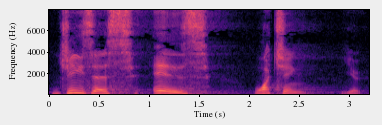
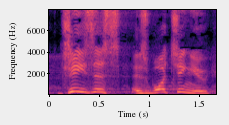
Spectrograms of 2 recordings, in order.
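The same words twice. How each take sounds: First: Pastor's slow, grave punchline; slow solemn warning. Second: High, squawky parrot call; a higher parrot voice calling across the room. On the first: Shown as a demonstration. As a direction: lay "Jesus is watching you" down slow and heavy. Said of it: "an important lesson here". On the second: Retold or imitated. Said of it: "as it came out again".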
